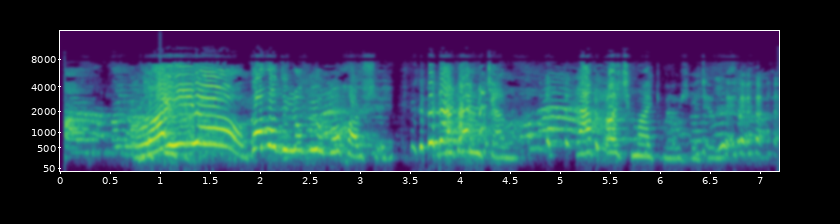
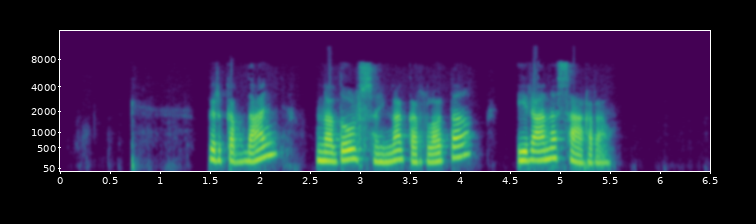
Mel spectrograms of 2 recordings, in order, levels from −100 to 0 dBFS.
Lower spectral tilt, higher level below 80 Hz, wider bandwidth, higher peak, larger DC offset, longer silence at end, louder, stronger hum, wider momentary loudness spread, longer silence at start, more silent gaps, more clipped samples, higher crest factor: second, 0 dB/octave vs -7.5 dB/octave; second, -76 dBFS vs -54 dBFS; first, 9.4 kHz vs 7.8 kHz; about the same, 0 dBFS vs 0 dBFS; neither; second, 0 s vs 1 s; about the same, -14 LUFS vs -16 LUFS; neither; first, 19 LU vs 12 LU; second, 0.05 s vs 1.5 s; neither; neither; about the same, 16 dB vs 18 dB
